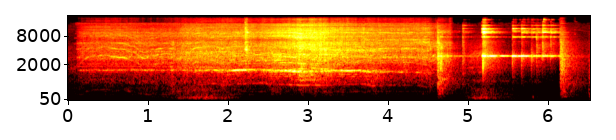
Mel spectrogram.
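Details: Milwaukee cordless subcompact band saw cutting metal conduit with rest pushed against work; light motor whine with smooth blade rasp, no chatter or rattle, clean cut.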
